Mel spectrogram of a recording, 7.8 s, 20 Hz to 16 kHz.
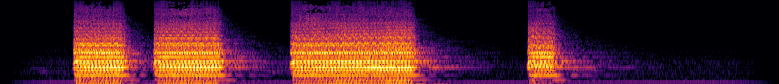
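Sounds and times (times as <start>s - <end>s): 
American fire truck horn blast: 0.7s - 6.5s.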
